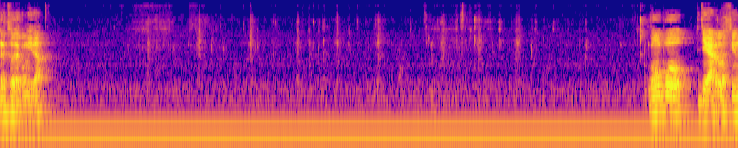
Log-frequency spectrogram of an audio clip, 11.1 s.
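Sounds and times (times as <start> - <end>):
steady low hum: 0.0 - 11.0
chewing tomato: 1.8 - 9.8.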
